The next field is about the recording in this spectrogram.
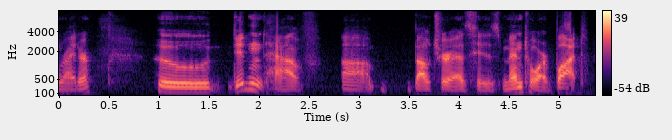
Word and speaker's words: Boucher: Anthony Boucher, or sorry, Boucher is how it's pronounced, was the editor of, uh, get, not Galaxy, um, science fiction and fantasy magazine, magazine of science fiction mm-hmm.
